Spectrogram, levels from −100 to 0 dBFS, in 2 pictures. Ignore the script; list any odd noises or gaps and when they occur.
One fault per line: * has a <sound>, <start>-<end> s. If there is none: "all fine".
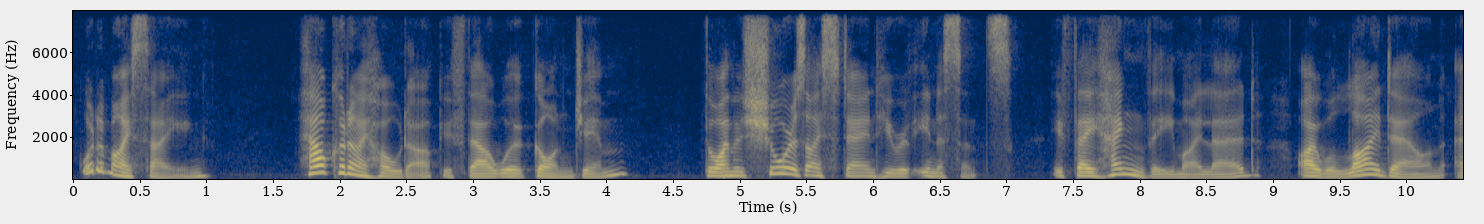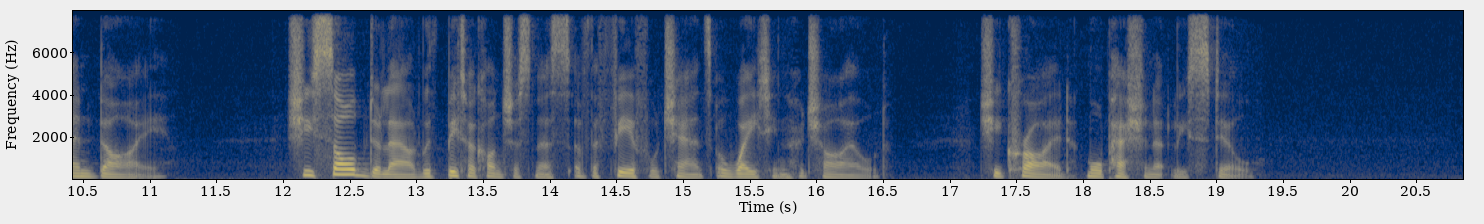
all fine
